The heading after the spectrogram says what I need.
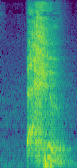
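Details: Male sneeze: a single loud, explosive sneeze bursts out of silence and fades over about a second.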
